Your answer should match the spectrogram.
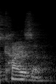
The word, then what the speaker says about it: Caesar: No, we pronounce it wrong. The C is a K in Greek.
